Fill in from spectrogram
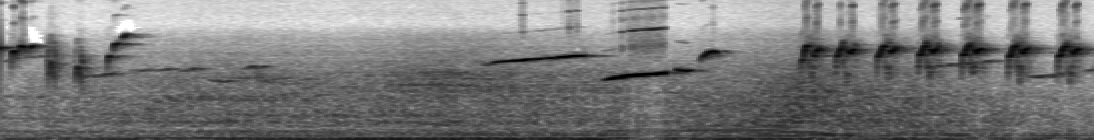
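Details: White-rumped shama singing to stimulate other birds: scattered clear whistles and slurred notes over a hissing background, ending in a series of sharp repeated notes.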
